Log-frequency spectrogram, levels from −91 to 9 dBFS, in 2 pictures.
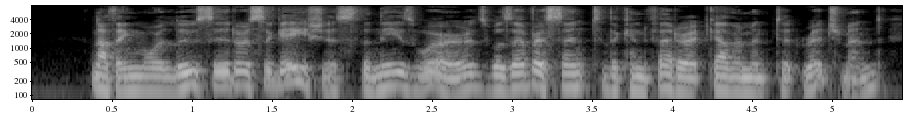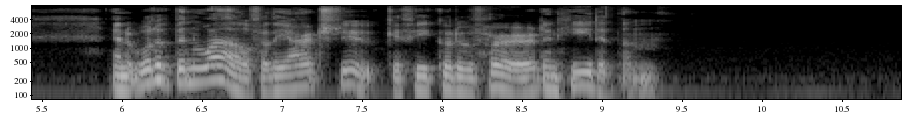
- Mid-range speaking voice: No, low, 130 Hz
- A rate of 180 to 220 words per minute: Yes, average, 190 wpm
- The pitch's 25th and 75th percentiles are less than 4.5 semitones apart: Yes, average, 3.6 semitones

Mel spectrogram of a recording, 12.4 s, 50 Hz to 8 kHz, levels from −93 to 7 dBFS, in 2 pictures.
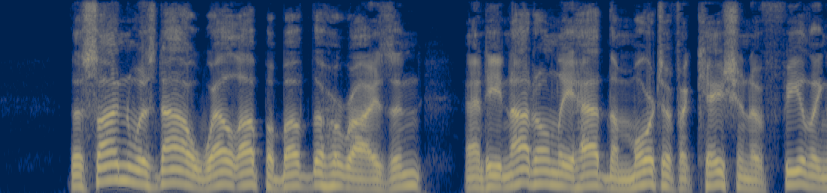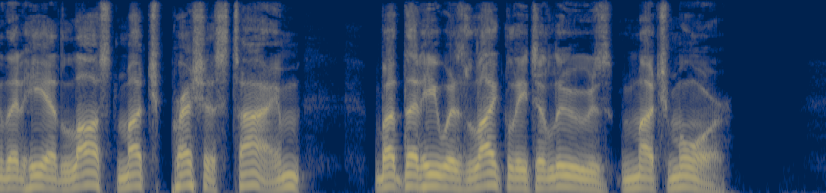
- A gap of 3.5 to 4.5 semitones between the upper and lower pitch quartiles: Yes, average, 3.9 semitones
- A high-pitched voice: No, low, 120 Hz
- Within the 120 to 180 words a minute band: Yes, average, 165 wpm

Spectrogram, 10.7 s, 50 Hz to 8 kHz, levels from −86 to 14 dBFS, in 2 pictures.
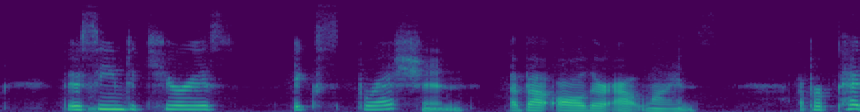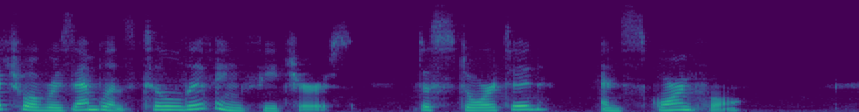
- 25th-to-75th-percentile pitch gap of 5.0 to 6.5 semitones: Yes, average, 5.3 semitones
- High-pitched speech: Yes, high, 240 Hz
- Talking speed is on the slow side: Yes, slow, 100 wpm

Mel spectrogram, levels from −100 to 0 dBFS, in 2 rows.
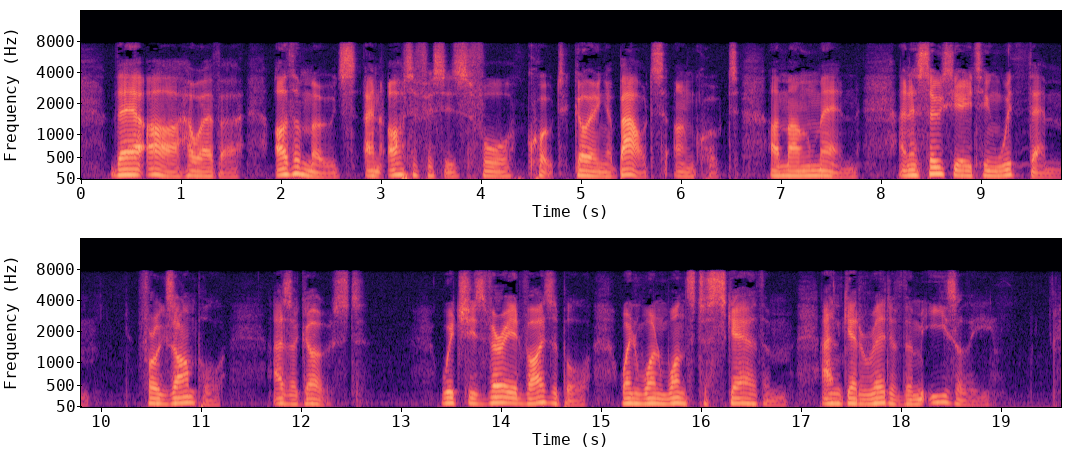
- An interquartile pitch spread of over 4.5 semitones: No, average, 3.4 semitones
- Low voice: Yes, low, 105 Hz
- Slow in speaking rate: Yes, slow, 115 wpm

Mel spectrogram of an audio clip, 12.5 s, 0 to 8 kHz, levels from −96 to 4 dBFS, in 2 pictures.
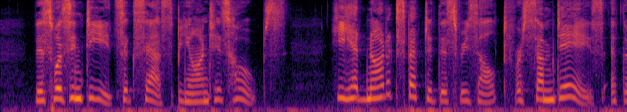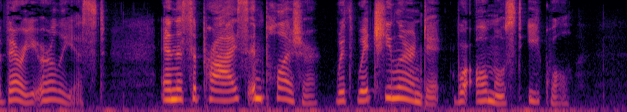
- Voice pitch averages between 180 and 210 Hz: No, high, 220 Hz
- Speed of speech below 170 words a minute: Yes, average, 160 wpm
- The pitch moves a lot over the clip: No, average, 3.9 semitones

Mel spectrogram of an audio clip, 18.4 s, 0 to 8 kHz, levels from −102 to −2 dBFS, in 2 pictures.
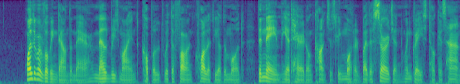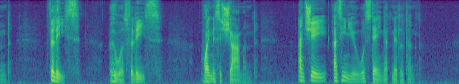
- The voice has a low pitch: Yes, very low, 90 Hz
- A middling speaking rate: Yes, average, 155 wpm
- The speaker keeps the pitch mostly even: No, average, 4.3 semitones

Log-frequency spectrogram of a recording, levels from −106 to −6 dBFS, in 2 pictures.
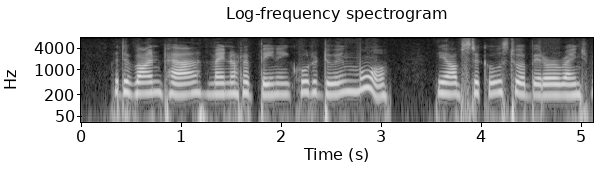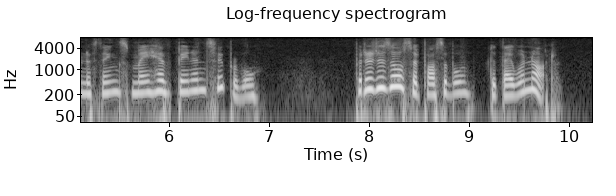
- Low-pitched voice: No, high, 225 Hz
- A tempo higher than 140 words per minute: Yes, average, 195 wpm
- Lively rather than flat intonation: No, average, 2.9 semitones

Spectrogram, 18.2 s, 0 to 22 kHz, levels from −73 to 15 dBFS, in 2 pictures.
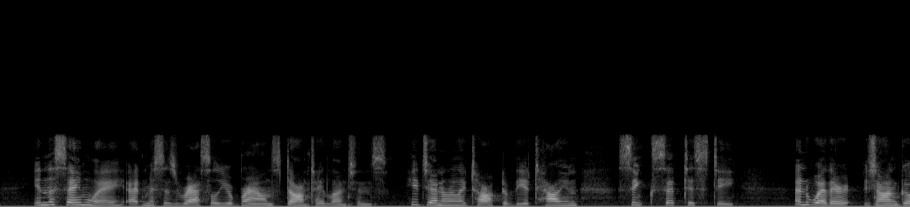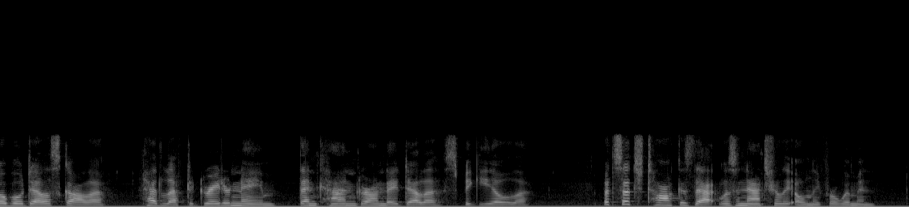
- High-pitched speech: Yes, high, 200 Hz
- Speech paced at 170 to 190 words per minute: No, average, 140 wpm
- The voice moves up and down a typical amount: Yes, average, 3.2 semitones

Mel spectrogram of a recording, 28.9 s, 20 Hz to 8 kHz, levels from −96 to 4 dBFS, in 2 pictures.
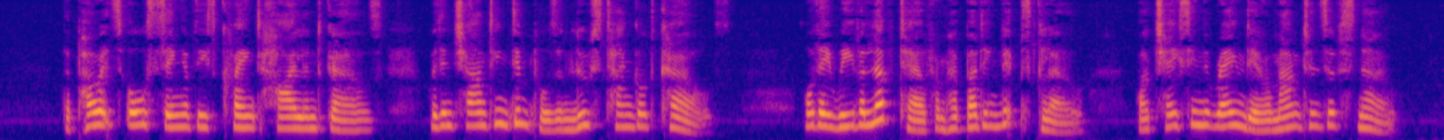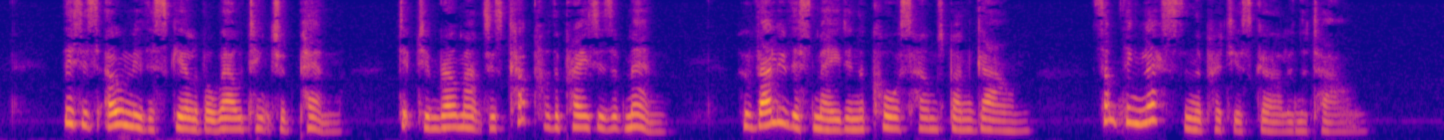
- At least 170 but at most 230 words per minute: No, average, 150 wpm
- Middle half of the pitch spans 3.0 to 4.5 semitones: No, average, 5.2 semitones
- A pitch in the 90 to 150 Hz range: No, high, 200 Hz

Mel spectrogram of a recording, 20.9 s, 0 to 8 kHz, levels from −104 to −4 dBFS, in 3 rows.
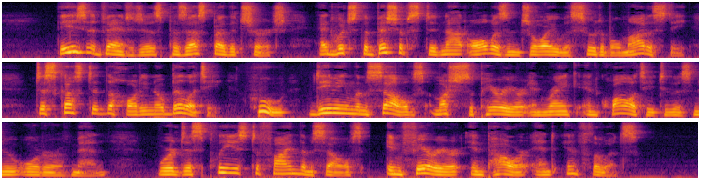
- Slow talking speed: Yes, slow, 130 wpm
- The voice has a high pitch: No, low, 135 Hz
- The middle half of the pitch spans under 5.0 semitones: No, wide, 5.4 semitones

